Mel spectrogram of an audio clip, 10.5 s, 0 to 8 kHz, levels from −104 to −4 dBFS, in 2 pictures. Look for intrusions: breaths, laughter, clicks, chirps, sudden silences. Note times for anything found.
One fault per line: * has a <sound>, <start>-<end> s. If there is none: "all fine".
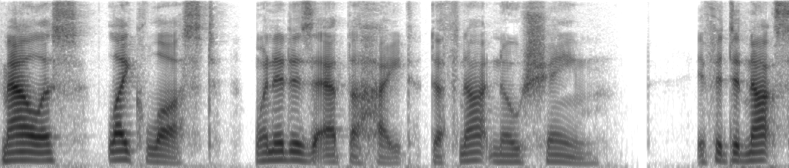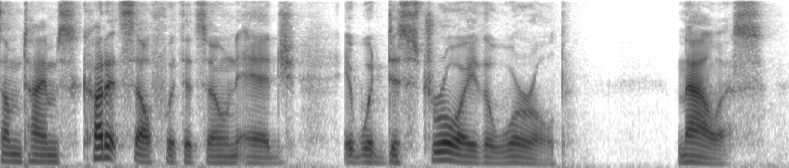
all fine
